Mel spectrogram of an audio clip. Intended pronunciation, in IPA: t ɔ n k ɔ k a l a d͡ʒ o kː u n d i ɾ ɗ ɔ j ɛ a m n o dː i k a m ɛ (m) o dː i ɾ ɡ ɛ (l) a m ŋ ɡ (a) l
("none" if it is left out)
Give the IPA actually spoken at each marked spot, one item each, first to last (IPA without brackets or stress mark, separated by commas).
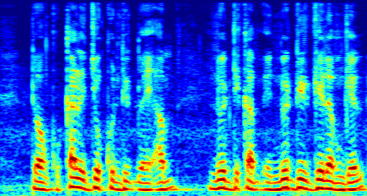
n, l, ɛ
